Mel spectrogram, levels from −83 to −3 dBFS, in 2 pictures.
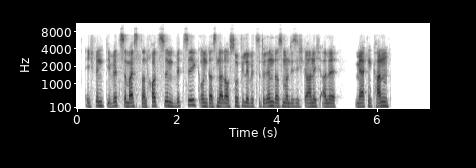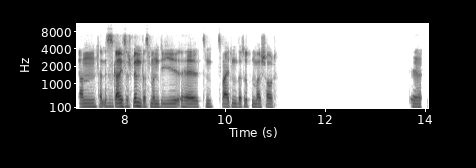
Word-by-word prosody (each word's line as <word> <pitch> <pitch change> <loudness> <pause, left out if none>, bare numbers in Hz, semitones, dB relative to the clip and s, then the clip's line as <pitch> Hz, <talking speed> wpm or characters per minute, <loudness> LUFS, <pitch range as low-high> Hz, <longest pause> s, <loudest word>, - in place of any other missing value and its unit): ich 140 -2 -6
finde 155 -1 0
die 135 -1 -8
Witze 155 -1 +2
meistens 145 +1 +3
dann 125 -2 0
trotzdem 155 -1 +1
witzig 185 +4 0
und 140 -1 +1
das 130 -2 +2
sind 145 - -3
halt 135 -1 +3
auch 130 - +2
so 155 +2 0
viele 140 -1 +1
Witze 135 -1 -7
drin, 145 +3 +1
dass 135 0 0
man 130 -1 0
die 130 - -6
sich 130 -2 -7
gar 130 0 +2
nicht 130 -1 -1
alle 130 -1 +1 0.4
merken 130 +2 +3
kann, 135 +3 +5 0.8
dann 125 0 -2
dann 125 +1 -6
ist 135 - -4
es 130 0 0
gar - - +8
nicht 130 -2 +3
so 125 - -4
schlimm, 145 +4 +3
dass 115 -1 -5
man 120 -1 -2
die, 120 0 -3
äh, 115 -1 -1
zum 120 -1 -10
2. 120 +1 -3
oder 115 0 -6
3. 130 -2 -7
Mal 120 0 -3
schaut. 115 0 -4 2.7
Ja. 120 -2 -5
130 Hz, 190 wpm, -26 LUFS, 120-140 Hz, 2.7 s, gar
